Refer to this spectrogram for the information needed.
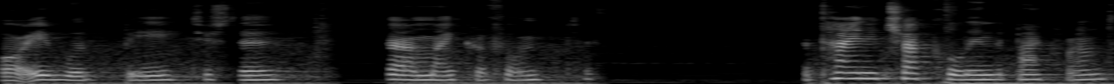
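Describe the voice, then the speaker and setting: Speaking with a non-native accent, a woman keeps a moderate pace and fairly even intonation, pausing long and often. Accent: non-native accent, milder than Scottish. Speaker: game streamer. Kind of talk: casual chat. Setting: live stream. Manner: soft-spoken.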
